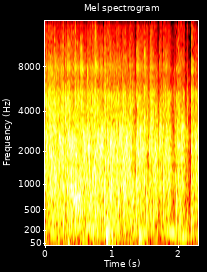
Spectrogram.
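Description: Enthusiastic applause from an audience cheering a topper student at an academy, dense clapping throughout, loud and close, with no pause.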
